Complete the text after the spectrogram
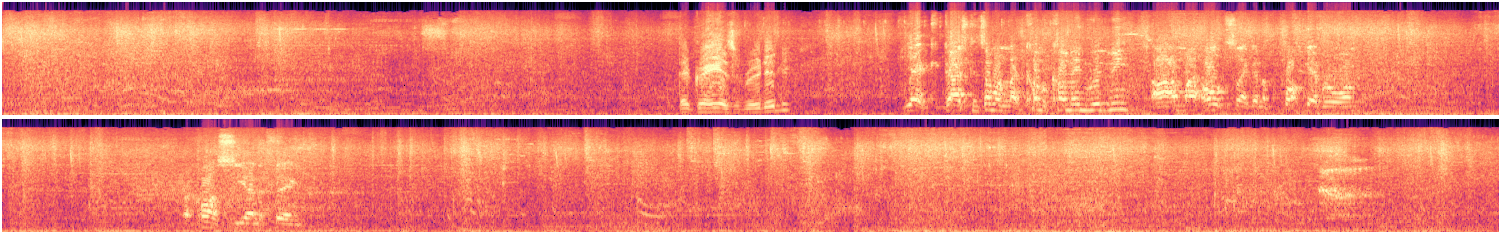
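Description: Magic blasts crackle and boom in a hectic fight.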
